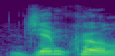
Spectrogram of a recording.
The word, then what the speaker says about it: Jim Crow: Jim John Brown laws. – Jim Did I just Crow. butcher that? – Jim Crow laws.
